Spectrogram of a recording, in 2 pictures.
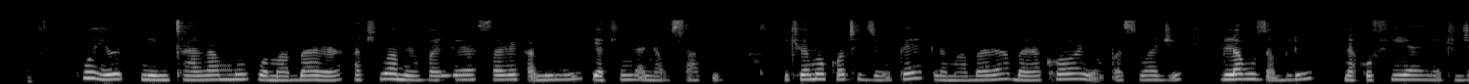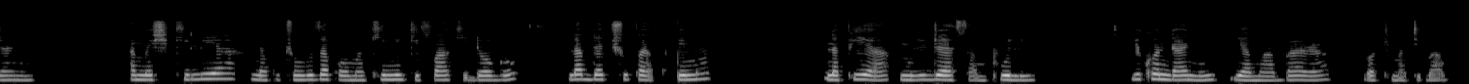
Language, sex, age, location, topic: Swahili, female, 18-24, Nakuru, agriculture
